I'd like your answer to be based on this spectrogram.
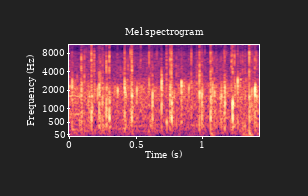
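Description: Audience applause at a Holi kavi sammelan poetry gathering in March 2022, a brief burst of dense clapping with no talk over it.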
